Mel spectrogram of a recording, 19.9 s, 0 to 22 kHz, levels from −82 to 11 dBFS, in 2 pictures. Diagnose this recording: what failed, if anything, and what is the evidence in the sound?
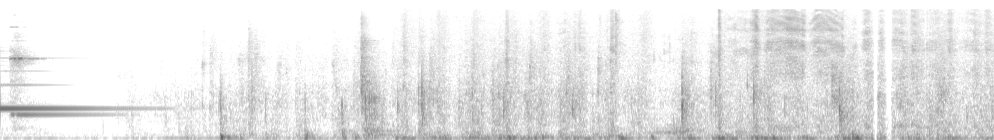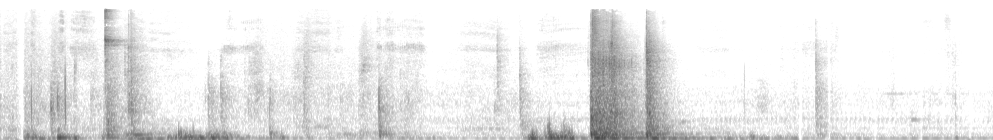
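Repeated packet loss (robotic sound), 8.73 to 9.31 s: network stage; four gaps, longest 60 ms, each patched by extending prior sound, giving choppy texture.

Short concealed packet loss at 9.95 to 9.99 s: network; a 20 ms hole filled by continuing the last sound, heard as a brief smear or wobble.

Burst of packet loss, 10.11 to 10.19 s: network; 60 ms missing, concealed by a held, fading continuation of the preceding sound before real audio resumes.

Scattered short gaps, 17.93 to 19.67 s: network; roughly seven isolated losses, none longer than about 30 ms, each patched, leaving small hiccups and ticks.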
